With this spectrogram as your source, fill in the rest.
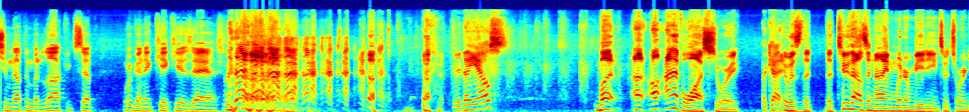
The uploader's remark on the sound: This is the audio of the first ever Rangers Today Road Show at Hop and Sting Brewery.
